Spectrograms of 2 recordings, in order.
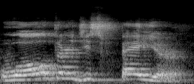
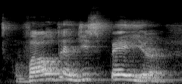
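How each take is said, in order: First: The name is said with an English pronunciation. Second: The name is said with a Portuguese pronunciation. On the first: "pronunciando de forma correta, se isso for inglês"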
